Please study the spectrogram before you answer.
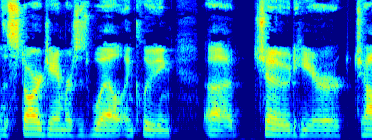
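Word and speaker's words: Ch'od: So I'm probably not going to pronounce it right, but it's like Chod. It's like C-H, like apostrophe O-D.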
